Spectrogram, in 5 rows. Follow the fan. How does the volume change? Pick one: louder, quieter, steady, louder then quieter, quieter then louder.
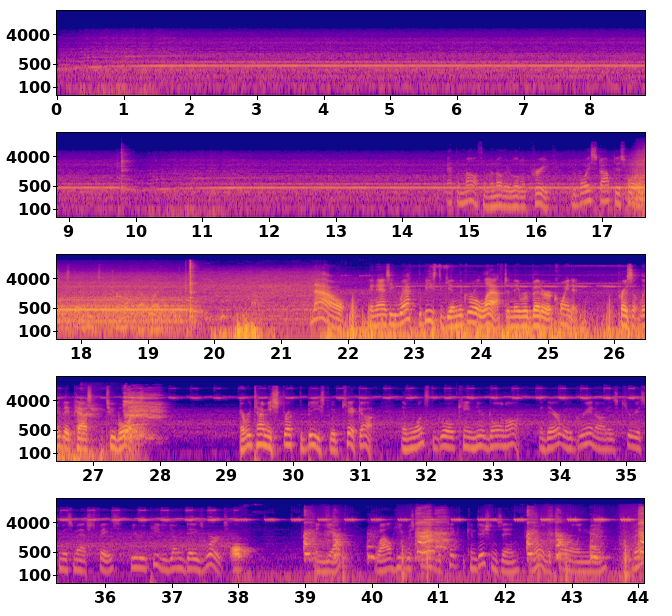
louder then quieter.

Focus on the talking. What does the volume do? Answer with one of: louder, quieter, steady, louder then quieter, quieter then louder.
louder then quieter.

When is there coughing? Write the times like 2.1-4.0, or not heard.
26.8-28.1.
